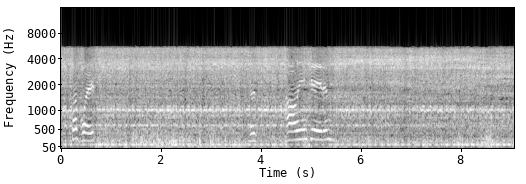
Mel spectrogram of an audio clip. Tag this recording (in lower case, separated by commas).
speech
